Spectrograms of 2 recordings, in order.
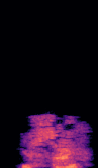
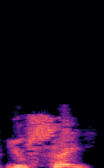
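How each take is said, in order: First: Stammer. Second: Repeated louder, higher in shock; stammer. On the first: Proprietor stammers at the duke, first faltering. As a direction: trail off in shock. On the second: Proprietor stammers at the duke, louder repeat. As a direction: push the repeat out, shaken. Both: A narrator's reading. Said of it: "he stammered".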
